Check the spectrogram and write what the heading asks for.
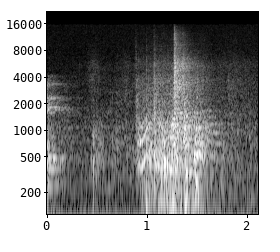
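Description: A short rustle and creak of a leather armchair as someone gets up out of it, about a second in.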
